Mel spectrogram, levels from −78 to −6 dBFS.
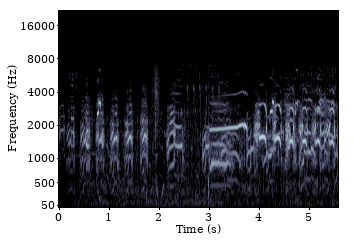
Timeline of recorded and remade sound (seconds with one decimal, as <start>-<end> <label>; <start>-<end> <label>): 0.0-0.6 recorded; 0.6-2.3 remade; 2.3-3.7 recorded; 3.7-4.3 remade; 4.3-5.6 recorded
